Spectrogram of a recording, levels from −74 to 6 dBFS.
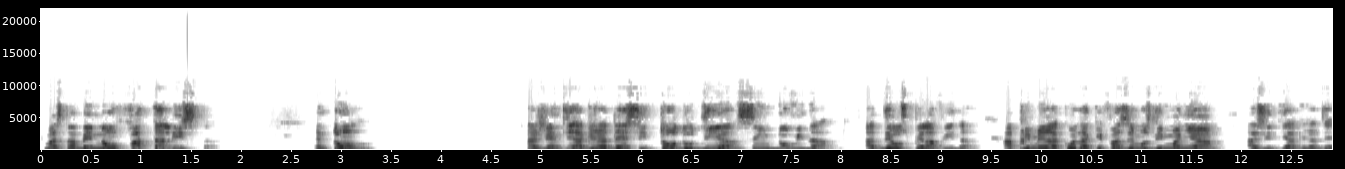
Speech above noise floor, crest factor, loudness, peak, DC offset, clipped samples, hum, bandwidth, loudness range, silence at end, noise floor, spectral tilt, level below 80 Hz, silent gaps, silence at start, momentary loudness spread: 66 dB; 18 dB; -16 LUFS; 0 dBFS; under 0.1%; under 0.1%; none; 10.5 kHz; 5 LU; 0 s; -82 dBFS; -2 dB/octave; -62 dBFS; none; 0.05 s; 11 LU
